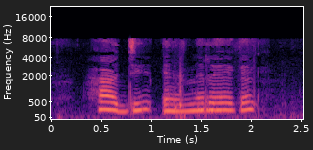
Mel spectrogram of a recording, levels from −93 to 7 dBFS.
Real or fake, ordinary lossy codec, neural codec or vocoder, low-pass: real; AAC, 24 kbps; none; 19.8 kHz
